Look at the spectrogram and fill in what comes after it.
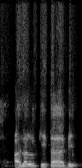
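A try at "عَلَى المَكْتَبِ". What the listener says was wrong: Alal Bukan kitab ya. Maktab mirip-mirip memang tulisannya tuh. Kalau kitab itu tanya panjang. Kitabun ini kan pendek ya. Terus ada mimnya. Alal maktabi.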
